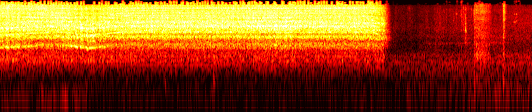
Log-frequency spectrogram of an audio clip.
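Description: A cordless drill whirs loudly and steadily as it bores a tap hole into a maple tree in a sugar bush for nearly four seconds, then cuts off abruptly, leaving a couple of faint knocks in the quiet.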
